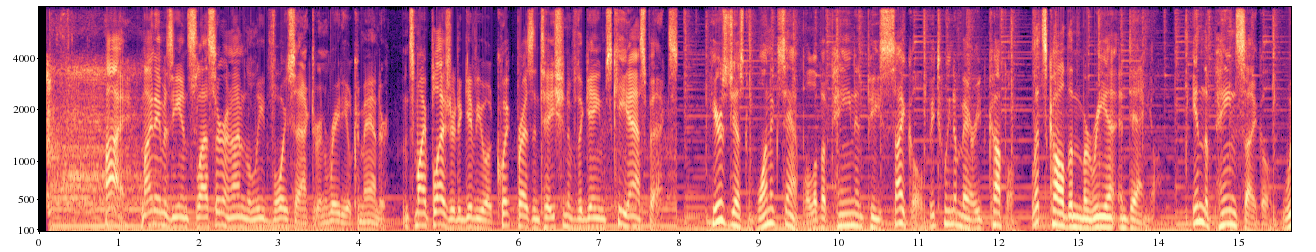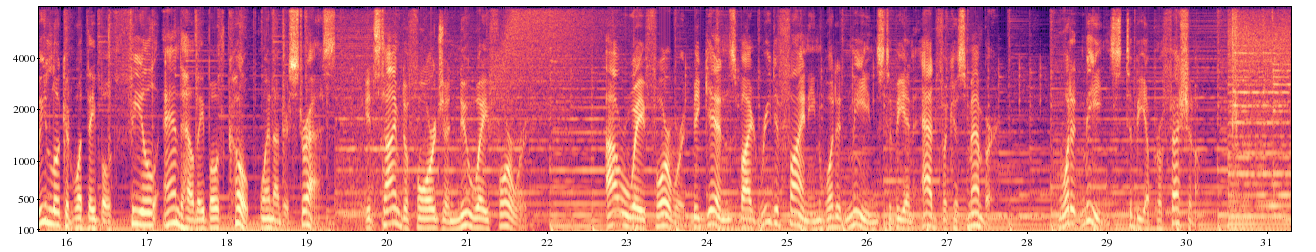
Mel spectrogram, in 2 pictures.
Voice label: Explainer Videos

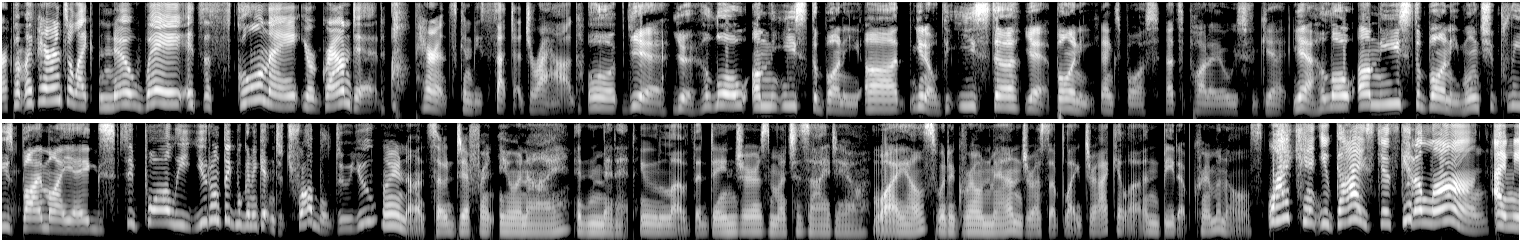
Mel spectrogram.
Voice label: Character Voices

